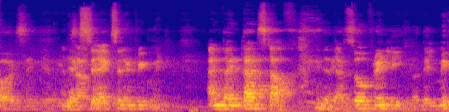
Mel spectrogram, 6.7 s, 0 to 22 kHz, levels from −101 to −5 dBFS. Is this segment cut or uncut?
uncut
